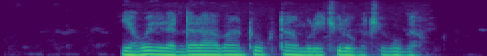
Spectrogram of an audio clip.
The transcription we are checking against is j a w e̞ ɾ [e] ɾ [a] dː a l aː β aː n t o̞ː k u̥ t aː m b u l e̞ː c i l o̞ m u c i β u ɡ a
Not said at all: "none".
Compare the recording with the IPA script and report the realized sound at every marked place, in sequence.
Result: e, a

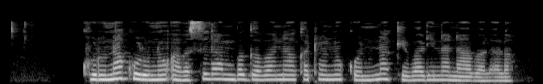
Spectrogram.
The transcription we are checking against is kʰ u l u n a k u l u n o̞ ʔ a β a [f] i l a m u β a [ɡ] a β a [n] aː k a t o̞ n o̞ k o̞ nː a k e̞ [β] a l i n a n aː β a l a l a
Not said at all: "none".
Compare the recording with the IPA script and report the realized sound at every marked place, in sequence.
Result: s, ɡ, n, β

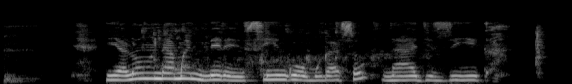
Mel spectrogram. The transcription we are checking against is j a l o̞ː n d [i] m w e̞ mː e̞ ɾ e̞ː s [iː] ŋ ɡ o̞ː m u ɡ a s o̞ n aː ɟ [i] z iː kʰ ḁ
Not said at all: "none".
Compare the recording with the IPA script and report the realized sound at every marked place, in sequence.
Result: a, iː, i

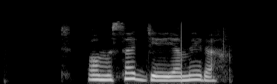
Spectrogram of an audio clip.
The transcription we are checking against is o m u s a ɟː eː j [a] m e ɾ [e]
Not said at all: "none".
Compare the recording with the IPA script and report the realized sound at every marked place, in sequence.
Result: a, a

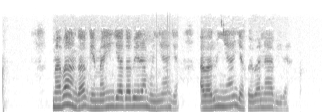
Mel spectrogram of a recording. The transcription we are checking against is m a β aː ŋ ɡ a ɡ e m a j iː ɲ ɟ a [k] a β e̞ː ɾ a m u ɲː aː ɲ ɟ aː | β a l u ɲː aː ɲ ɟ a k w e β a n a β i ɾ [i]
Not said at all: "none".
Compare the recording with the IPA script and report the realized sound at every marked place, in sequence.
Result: ɡ, a

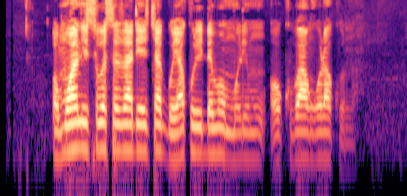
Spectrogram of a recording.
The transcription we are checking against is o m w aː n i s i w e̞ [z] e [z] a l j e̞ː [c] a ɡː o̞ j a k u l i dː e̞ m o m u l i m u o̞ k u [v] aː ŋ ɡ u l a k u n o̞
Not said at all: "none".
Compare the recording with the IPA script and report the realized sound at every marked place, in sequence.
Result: s, z, c, β

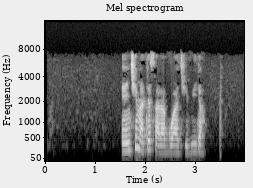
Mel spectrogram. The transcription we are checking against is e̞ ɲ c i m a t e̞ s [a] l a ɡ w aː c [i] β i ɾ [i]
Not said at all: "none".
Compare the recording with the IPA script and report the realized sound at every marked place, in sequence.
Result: a, i, a

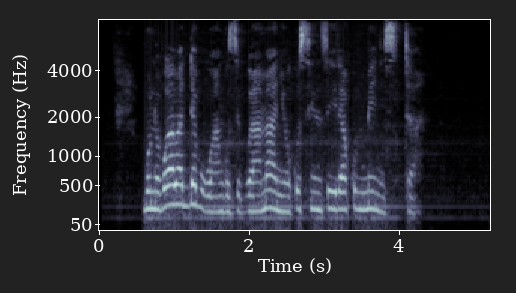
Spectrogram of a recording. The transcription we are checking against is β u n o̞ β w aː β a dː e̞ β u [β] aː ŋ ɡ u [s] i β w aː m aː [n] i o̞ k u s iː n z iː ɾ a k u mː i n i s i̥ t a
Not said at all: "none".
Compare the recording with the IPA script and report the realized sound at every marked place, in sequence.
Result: w, z, ɲ

